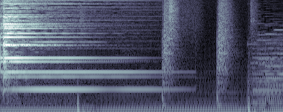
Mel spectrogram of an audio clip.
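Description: A bell chime sound effect struck once, ringing and fading over about a second and a half, over background music with a steady bass line.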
